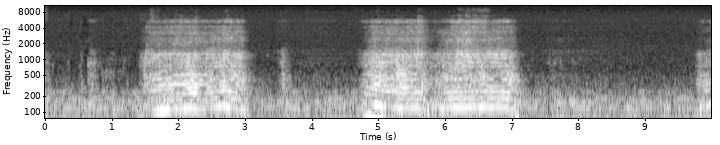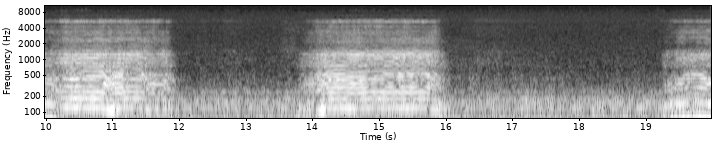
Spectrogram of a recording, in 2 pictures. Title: Snoring like a GROWN man! 😩🥴 Unbelievable 😞 #canecorso #dog #corso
